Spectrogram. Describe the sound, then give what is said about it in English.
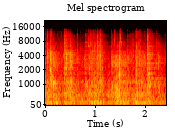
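Mechanical clunks from a 140-year-old printing press stamping a card, a few rhythmic thumps and metallic clatter over a steady machine rumble, fairly faint. “The machine bites down and then opens up just long enough for him to simultaneously pull out the stamped card and slide another in its place.”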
